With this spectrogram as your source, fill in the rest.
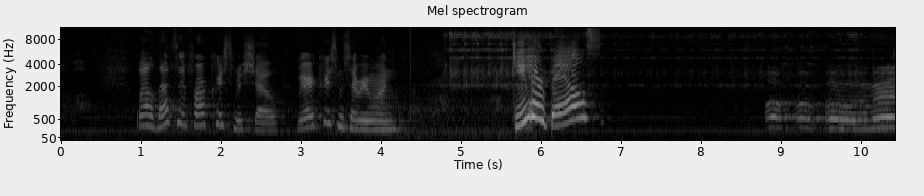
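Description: A young girl speaks into a microphone with animation.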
